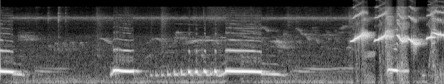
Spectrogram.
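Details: Spotted dove in lively song, played to spur local doves to sing; a sharp opening note, a quavering run of coos and a sustained falling note, followed by loud high chirping from another bird.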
